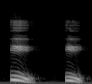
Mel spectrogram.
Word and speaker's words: eu: Quando você fala j'ai eu, significa eu tive. J'ai eu. Então, a pronúncia desse carinha aqui não é eu, e sim u.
